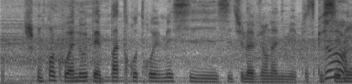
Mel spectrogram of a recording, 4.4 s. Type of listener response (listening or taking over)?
taking over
